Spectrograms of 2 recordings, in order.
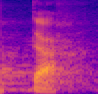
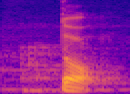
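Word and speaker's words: ط: Donc vous voyez ça écrit ici, c'est pas ta mais to. Donc c'est une lettre tique. Donc on ne prononce pas comme à cause du point, on prononce ça to et non ta.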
